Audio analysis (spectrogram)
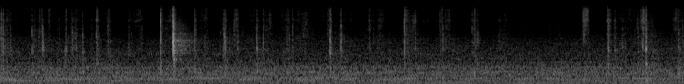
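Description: Tarot and oracle cards are shuffled by hand, a steady soft papery riffling with small sharp flicks and snaps spread through the shuffle, close and fairly quiet, with no talking.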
